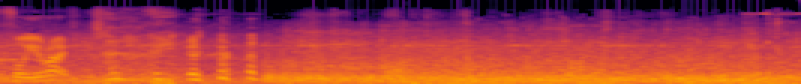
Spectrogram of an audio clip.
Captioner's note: laughs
